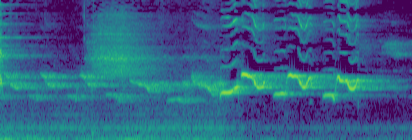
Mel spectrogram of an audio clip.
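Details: Masked laughingthrush song played as a lure for other birds: soft noise at first, then loud wavering whistled phrases with quick up-and-down slurs, repeated about twice a second.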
